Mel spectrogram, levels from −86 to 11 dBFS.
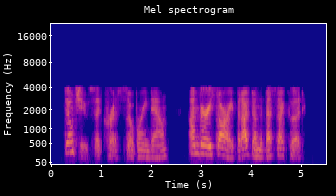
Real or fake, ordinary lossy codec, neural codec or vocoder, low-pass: real; AAC, 16 kbps; none; 7.2 kHz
